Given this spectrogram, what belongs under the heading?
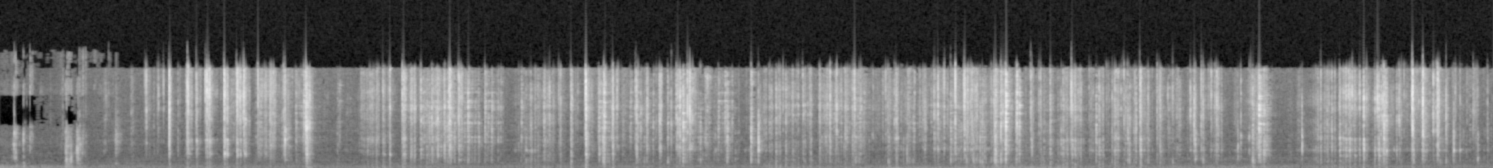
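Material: Soap.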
